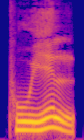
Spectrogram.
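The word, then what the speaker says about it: fuel: তাহলে কখনো হয় যেমন দেখো ফুয়েল এখানে কিন্তু ইউ এর জন্য হসুকার সাউন্ড করতে পারবো না কারণ এটা শব্দের শেষে নেই তাহলে আমরা বুঝবো কি করে এর জন্যই তো ম্যাজিক টিপসটি বলবো তাহলে এর উচ্চারণ কি হবে ফুয়েল এবার কোশ্চেন হচ্ছে আগেরটা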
